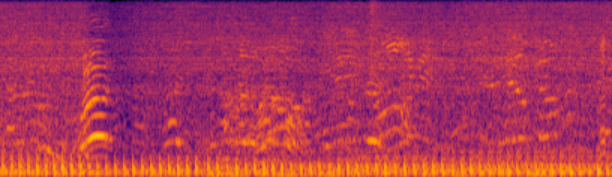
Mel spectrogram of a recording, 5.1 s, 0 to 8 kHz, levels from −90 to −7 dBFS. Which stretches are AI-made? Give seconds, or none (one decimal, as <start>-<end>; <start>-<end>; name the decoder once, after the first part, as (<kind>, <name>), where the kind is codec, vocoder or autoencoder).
none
